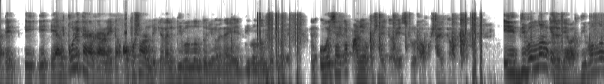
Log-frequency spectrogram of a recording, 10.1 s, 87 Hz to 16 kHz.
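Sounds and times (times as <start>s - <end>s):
man talking quickly: 0.0s - 10.0s.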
